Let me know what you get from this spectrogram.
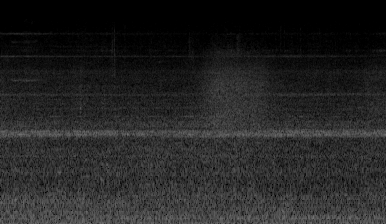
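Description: Bayerische Regiobahn (BRB) regional train moving through the station with a steady high-pitched wheel squeal over the rumble of the running gear. A brief hiss swells about four seconds in.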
